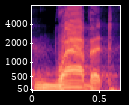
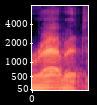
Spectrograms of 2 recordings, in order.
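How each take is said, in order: First: The word begins with a W sound. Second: The word begins with an R sound. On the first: "I'd say like wabbit" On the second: "rather than a rabbit"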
